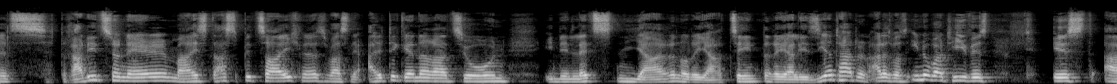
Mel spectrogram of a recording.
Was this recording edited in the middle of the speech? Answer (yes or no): no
